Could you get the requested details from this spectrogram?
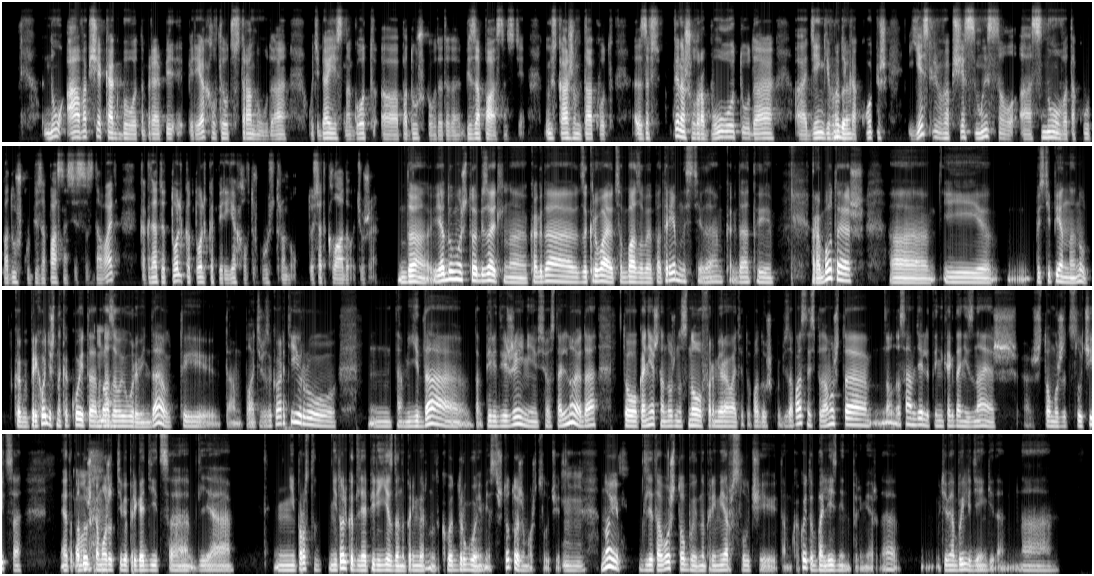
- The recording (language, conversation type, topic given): Russian, podcast, Как минимизировать финансовые риски при переходе?
- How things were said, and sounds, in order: tapping; chuckle; other background noise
